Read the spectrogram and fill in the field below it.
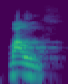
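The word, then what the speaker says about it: vowels: जैसे मान लीजिए यहाँ पे मैं लिख दिया ए, तो आप भावेल्स नहीं पढ़ोगे, इसको वाउल्स।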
